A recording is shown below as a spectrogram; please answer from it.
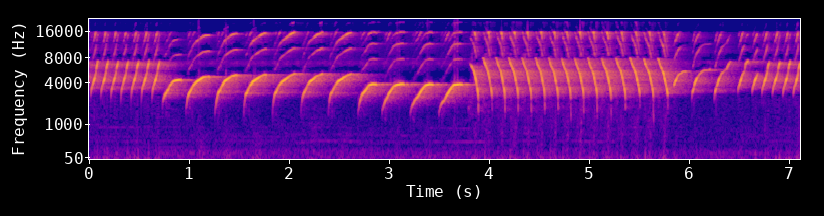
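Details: A vigorously singing gacor canary, its long song changing nonstop: a quick trill, a series of slower upswept notes, then a higher rapid rolling trill and further fast phrases.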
